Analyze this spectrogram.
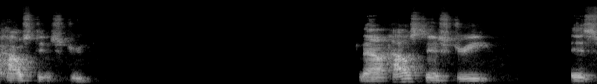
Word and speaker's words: Houston: in New York we got a street called hting Street now hon street is spelled the same way as Houston like Houston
